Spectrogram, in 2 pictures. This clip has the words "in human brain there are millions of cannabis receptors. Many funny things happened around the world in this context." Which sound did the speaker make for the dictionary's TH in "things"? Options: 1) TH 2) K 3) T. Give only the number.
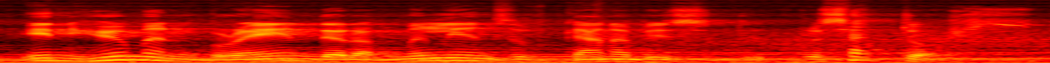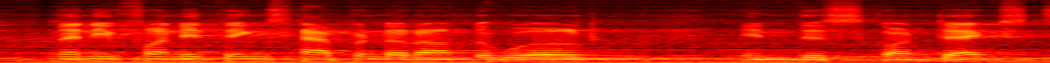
3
